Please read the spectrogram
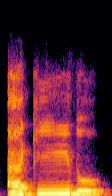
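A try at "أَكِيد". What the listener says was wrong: Not, don't take away the ya as well. A'kid.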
